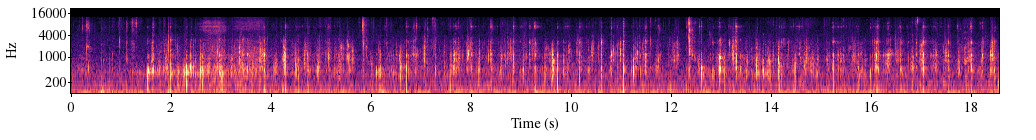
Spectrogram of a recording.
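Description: Close-miked chewing of abalone and thick cream-sauce noodles: a dense, irregular run of small mouth clicks and smacks, over a steady low hum.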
